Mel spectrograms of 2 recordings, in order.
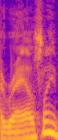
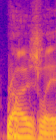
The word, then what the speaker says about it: Rosalie: They call it it's spelt sort of Rousley. Yeah. If we were English, you'd probably say Rousley, but Rosalie it's between pronounced.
